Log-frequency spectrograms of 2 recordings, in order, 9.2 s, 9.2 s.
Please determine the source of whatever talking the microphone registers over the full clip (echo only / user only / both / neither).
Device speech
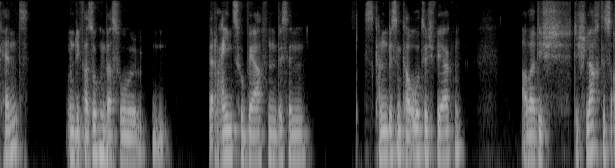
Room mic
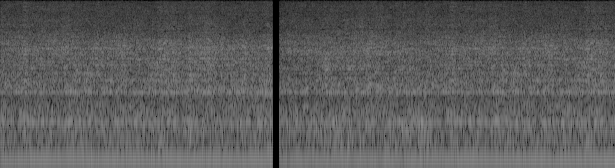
neither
